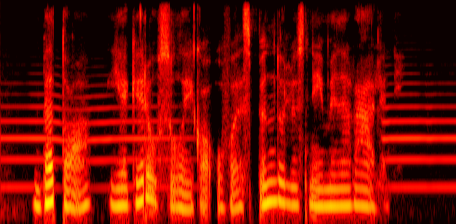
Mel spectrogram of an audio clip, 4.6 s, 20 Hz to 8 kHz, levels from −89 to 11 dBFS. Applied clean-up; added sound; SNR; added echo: none; Trumpet; 20 dB; none.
